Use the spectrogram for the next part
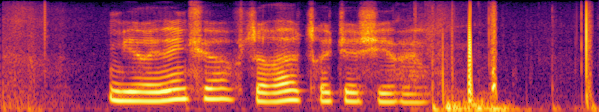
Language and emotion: Russian, neutral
